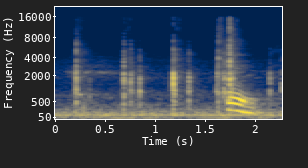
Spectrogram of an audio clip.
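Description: A handful of light, irregular clicks and taps as fingers handle a plastic baby bottle.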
